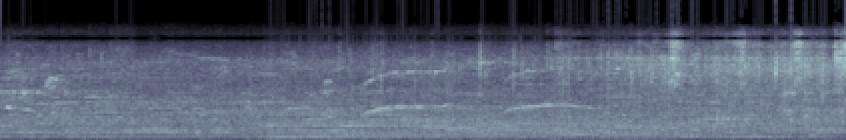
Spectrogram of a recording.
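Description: Large stadium crowd cheering and shouting, with high voices and whistles rising and falling over the din. A low rumble joins in a little over five seconds in.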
